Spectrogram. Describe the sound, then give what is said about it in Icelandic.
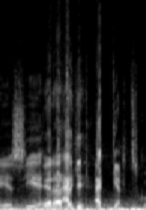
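A steady low rumble of road noise inside a car rolling downhill on Vaðlaheiði in Iceland in thick fog, running continuously beneath a person talking. “ef að Þorbergur Aðarsteinsson var í bílnum”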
